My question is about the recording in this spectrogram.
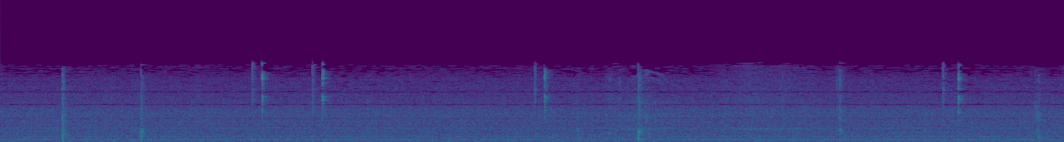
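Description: Steady fan hum and room noise from computer and test equipment, with a few faint computer-mouse clicks, the clearest about six and a half seconds in.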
